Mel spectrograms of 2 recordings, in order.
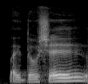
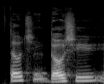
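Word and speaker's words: Doechii: but I think it's just like Doche. That's how you say her name. Doshi, yeah, Doshi.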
